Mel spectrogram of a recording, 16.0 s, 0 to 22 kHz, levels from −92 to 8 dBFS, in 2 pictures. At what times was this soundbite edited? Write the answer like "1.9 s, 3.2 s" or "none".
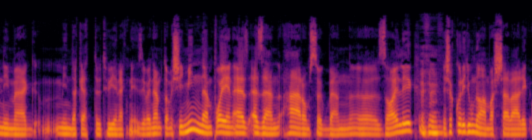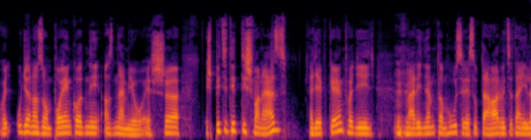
7.9 s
